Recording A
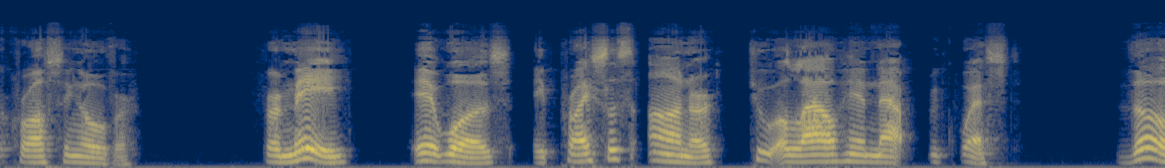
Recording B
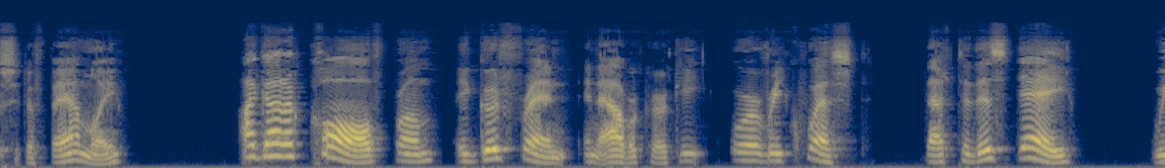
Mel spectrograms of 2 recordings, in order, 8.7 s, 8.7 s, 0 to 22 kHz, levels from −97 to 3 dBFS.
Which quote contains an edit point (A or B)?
B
